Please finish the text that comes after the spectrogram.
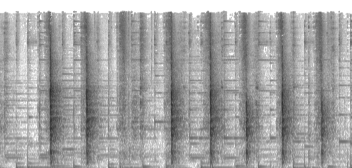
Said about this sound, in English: And I'm just going to go down and make these really thin slices, just like this.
